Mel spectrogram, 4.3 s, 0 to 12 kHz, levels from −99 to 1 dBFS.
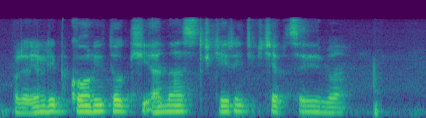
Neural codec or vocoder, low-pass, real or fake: codec, 16 kHz, 0.8 kbps, ZipCodec; 7.2 kHz; fake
